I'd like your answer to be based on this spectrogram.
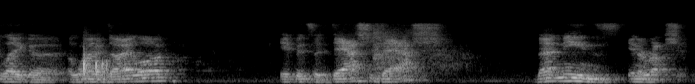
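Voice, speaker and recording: Man briefing a group, very echoey room. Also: medium pitch. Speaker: screenwriter and table read organiser. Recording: dull, echoey, noisy room recording from far off.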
